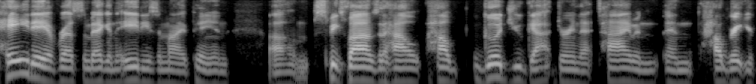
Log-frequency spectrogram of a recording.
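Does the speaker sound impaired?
No.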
